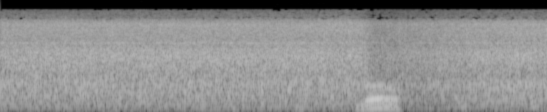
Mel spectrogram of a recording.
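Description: Fast river rapids rushing over boulders: a steady, even noise of whitewater.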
